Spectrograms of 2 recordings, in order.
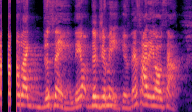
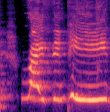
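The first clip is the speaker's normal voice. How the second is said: higher, slow mock Jamaican drawl; 8 semitones higher, much slower than usual. Mocking the loud girl's put-on Jamaican, slow and higher. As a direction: parody the girl's fake island accent. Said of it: "she was just loud and".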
